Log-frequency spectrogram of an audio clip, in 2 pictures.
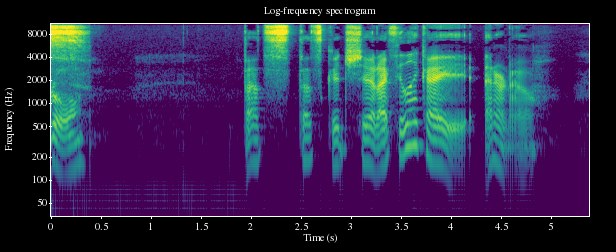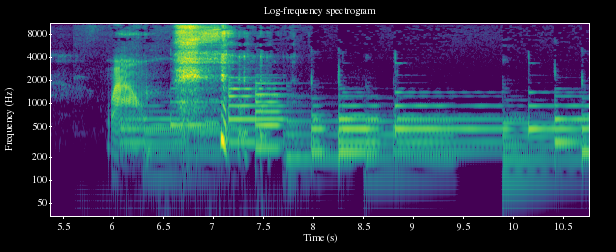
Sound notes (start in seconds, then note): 6.6 laughs; 8.4 transition music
